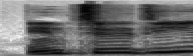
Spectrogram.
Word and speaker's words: IN2D: Okay, in 2D is cool. Let's uh let us know if you agree about in 2D. IntoD is like in 2D. Three syllables is too much.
